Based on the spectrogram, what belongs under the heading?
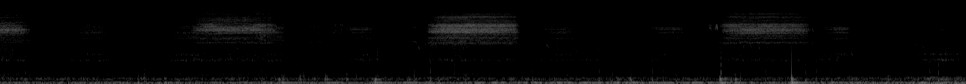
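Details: Barn owl mother grooming her tiny wild chicks inside a research nest box; long rasping hisses alternate with softer, shorter hisses at irregular intervals, with faint clicks and a low background hum.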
